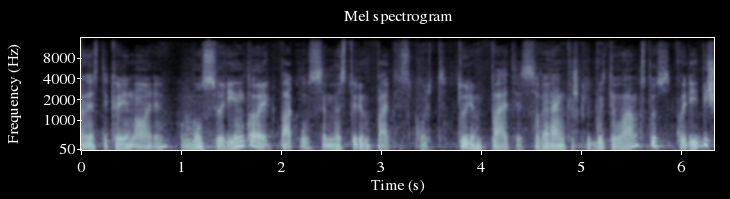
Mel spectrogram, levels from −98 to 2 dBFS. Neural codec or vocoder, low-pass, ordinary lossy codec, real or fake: codec, 44.1 kHz, 3.4 kbps, Pupu-Codec; 14.4 kHz; Opus, 64 kbps; fake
